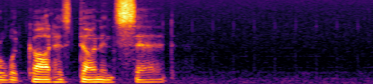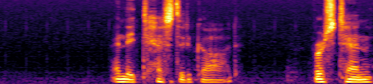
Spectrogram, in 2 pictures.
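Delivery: low, soft sermon voice with weighty pauses; hushed, solemn preaching. Real, not acted. Preacher warns churchgoers of God's wrath, hushed solemn preaching. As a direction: bring it right down, gravely warning.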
